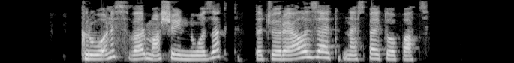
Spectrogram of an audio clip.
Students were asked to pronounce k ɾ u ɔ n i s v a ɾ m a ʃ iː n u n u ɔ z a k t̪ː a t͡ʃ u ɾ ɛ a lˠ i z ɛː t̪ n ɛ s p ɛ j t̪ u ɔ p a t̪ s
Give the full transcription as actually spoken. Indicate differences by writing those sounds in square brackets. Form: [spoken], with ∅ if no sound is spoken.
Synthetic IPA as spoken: k ɾ u ɔ n i s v a ɾ m a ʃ iː n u n u ɔ z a k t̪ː a t͡ʃ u ɾ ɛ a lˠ i z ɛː t̪ n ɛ s p ɛ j t̪ u ɔ p a t̪ s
